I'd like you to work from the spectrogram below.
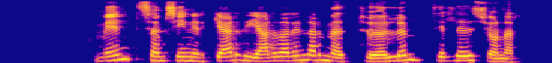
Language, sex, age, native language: Icelandic, female, 50-59, Icelandic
